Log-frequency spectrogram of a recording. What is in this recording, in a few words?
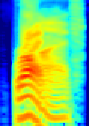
"rive", American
